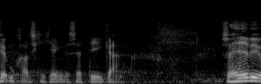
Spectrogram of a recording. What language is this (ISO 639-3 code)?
dan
